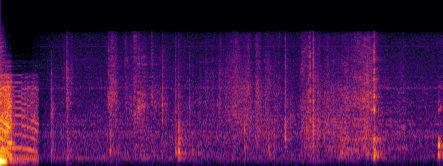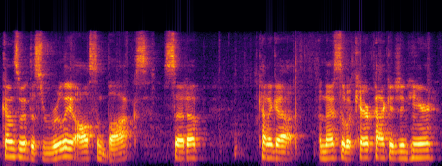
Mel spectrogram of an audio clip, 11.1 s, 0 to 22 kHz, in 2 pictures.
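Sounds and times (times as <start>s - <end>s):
electric guitar chord: 0.0s - 0.5s.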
